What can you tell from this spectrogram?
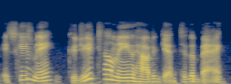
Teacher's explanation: this is something that we call drop rise intonation it drops and rises it falls and rises your pitch goes up and down um fairly rapidly really excuse me could you tell me how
